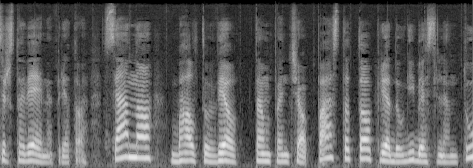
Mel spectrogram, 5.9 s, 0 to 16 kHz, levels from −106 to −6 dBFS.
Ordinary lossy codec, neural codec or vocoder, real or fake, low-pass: AAC, 48 kbps; vocoder, 44.1 kHz, 128 mel bands every 512 samples, BigVGAN v2; fake; 14.4 kHz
